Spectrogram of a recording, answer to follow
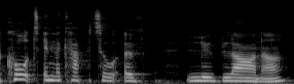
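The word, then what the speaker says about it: Ljubljana: in the capital of lublana i think that's how you pronounce it lublana please correct me in the comment section if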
